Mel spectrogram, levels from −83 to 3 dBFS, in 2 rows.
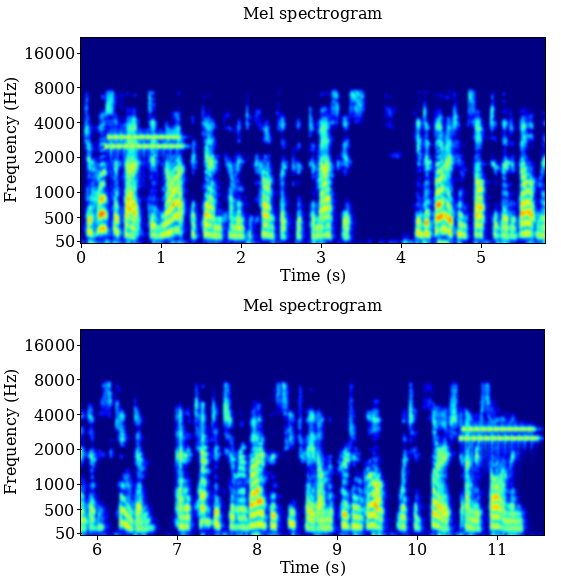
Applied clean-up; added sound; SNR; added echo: classical method WPE with log-MMSE.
